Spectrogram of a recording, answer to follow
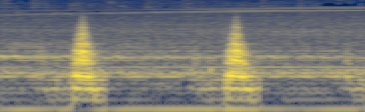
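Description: Progressive house track: a pitched electronic hit pulses twice, about a second apart, over a steady low drone, while a thin high riser climbs slowly.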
